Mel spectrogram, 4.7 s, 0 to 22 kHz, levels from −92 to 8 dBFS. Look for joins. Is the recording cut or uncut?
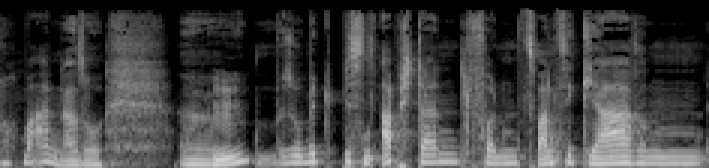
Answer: uncut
